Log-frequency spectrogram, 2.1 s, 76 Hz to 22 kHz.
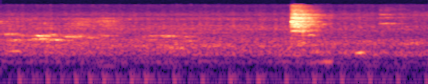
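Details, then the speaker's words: Honda ADV 160 scooter idling just after an anti-dragging combo was fitted: soft, even putter with no harsh rattle, with less vibration and noise than before. "Mukha kasi yun, hindi na siya masyado ang mabibrate, saka maingay."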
